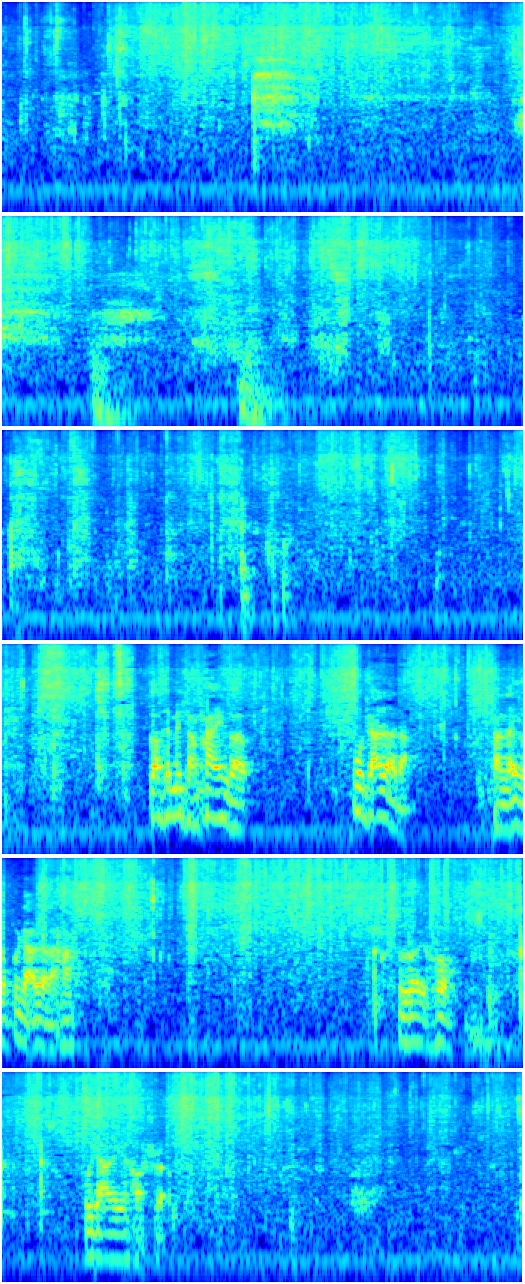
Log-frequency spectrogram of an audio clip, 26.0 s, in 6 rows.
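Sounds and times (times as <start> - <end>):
chewing and mouth sounds: 0.0 - 26.0
low thumps: 5.0 - 7.0.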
